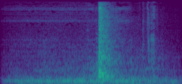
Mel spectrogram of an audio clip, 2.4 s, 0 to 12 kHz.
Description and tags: sound 14 - fountain
Sound of a water-point (fountain).
Taken with a Zoom H recorder, near fountain.
Taken in the computer rooms building (Tallers).
Tallers-UPF, campus-upf, liquid, UPF-CS14, drink, water, fountain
